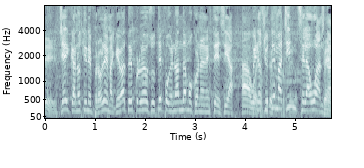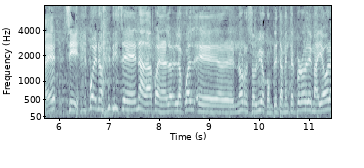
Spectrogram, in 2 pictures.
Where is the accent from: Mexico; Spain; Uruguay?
Mexico; Ensenada, Baja California; soy el homie de Ensenada Baja Califas.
